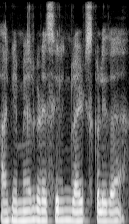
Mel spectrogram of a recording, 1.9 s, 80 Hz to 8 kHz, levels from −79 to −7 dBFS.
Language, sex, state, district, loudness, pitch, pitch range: Kannada, male, Karnataka, Bangalore, -14 LUFS, 125 Hz, 120-130 Hz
